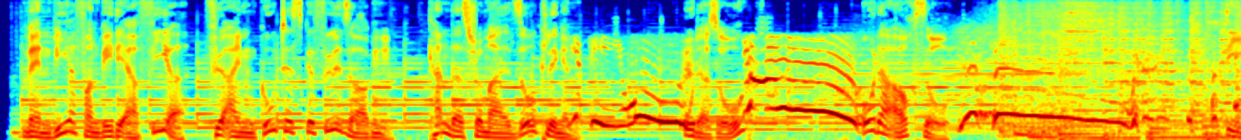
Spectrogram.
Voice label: promo; wdr4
